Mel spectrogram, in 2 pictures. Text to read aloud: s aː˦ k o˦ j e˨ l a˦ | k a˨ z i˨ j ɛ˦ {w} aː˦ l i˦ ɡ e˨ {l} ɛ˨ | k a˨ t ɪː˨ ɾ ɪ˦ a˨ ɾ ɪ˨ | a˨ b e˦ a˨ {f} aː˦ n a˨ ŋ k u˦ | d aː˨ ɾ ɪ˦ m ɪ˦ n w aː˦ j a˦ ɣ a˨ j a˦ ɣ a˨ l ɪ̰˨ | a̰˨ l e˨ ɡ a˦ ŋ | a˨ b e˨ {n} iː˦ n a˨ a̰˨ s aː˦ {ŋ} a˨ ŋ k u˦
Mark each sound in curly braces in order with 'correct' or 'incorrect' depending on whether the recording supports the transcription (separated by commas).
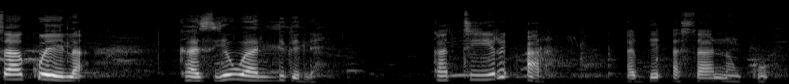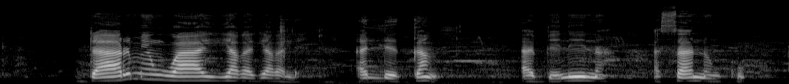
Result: correct, correct, incorrect, correct, incorrect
